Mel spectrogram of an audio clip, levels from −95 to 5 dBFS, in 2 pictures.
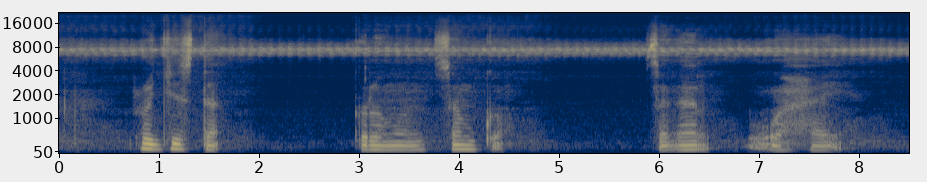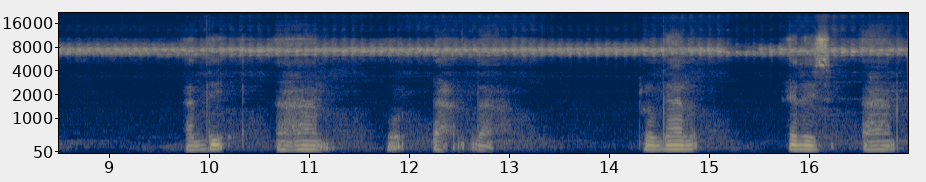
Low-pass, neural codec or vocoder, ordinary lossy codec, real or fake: none; vocoder, 44.1 kHz, 128 mel bands, Pupu-Vocoder; none; fake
